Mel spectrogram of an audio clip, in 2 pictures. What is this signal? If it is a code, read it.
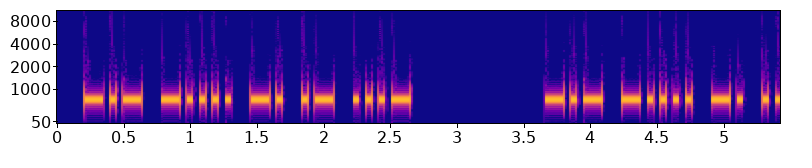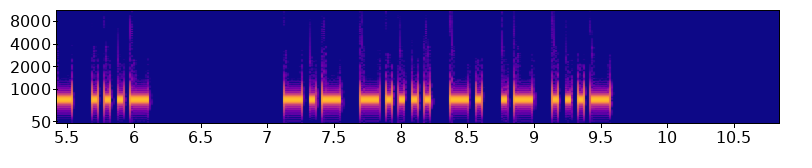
Morse code, heard as a keyed tone, about 25 wpm, 700 Hz. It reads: K6NAV K6NAV K6NAV
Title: USA Call Signs - 5 Characters - Repeated 3x - 25wpm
